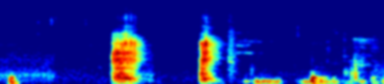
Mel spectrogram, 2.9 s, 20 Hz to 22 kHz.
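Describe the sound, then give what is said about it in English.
A fart rips out in two short, loud, noisy blasts, followed by a few lower, quieter sputtering bursts trailing off, with no talking. “First fart of 2024.”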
